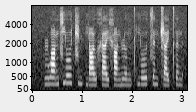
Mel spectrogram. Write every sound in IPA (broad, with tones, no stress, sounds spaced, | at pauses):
ɻ w ɑ˧˥ ŋ ɕ j o˥ ʊ̯ t͡ɕ y˨ n p j ɑ˧˥ ʊ̯ x a˧˥ ɪ̯ x ɑ˧˥ ŋ ɻ ɤ˨˩ ŋ t̪ʰ j o˥ ʊ̯ t͡s ə˥˩ n ʈ͡ʂ a˧˥ ɪ̯ t̪ʰ ə˥˩ n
